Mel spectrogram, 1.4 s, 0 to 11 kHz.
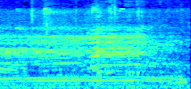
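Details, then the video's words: Khillari cow at a cattle market in Sangola, 5 May 2024, giving a flat, sustained low moo throughout, with voices and market bustle underneath. "सागोला खिलार गाय बाजार"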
